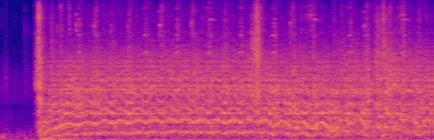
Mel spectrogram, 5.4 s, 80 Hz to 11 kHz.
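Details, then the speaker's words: Ex-military 1959 International dozer, gas-and-diesel engine, sat months at scrap yard: cranking catches abruptly into rough ragged clatter that holds briefly, firing on sprayed ether starting fluid; fuel supply uncertain. "Nice. She's got a little life in her. I mean, that looked like diesel."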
